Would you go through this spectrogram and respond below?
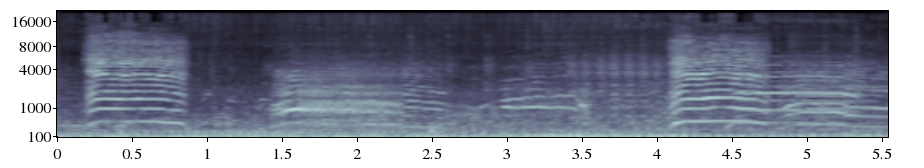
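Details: Goats screaming: two loud, harsh, strongly harmonic bleats about a second apart from each other's start, separated by softer wavering bleats from other goats, over a steady low engine-like hum.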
